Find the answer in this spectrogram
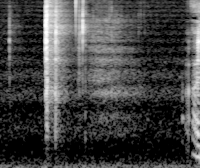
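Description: Computer keyboard key pressed to advance a presentation slide: one sharp click about half a second in, followed by a couple of fainter clicks.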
